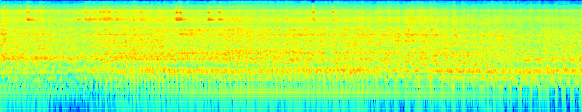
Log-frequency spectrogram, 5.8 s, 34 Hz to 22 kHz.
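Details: Lawn-Boy 6230 Commercial two-stroke mower, old oily sludge drained and fresh gas added, hard to start with a worn primer: steady high-pitched drone with a slight flutter, running fine but wanting carburetor adjustment.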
